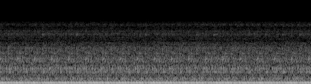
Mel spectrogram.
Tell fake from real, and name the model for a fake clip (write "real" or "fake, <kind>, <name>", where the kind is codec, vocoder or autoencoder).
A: real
